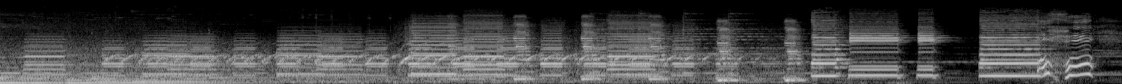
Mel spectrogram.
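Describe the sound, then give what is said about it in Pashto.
Car horns honking in traffic, a loud layer of sustained and warbling tonal blasts overlapping one another, then several short, choppy honks near the end. “بیبیپ بیبیپ هارنونه وایي”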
